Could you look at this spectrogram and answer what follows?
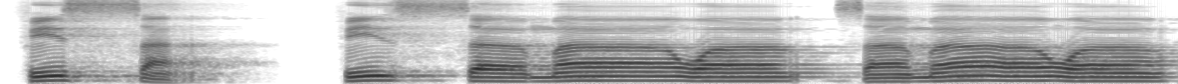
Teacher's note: Lebur tidak terbaca ya, langsung dimasukkan ke huruf sin. · samawa, panjang dua ketukan mulhaq mad tabi'i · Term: al syamsiyah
